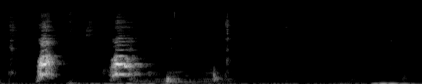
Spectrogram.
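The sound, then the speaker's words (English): A female dog barks in a few sharp, loud bursts, then gives quieter short sounds that fade to near silence before a final faint flurry. “And that's a dog. She's such an asshole. So, sorry. Dog went berserk.”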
